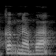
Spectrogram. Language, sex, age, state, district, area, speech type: Manipuri, female, 45-60, Manipur, Tengnoupal, urban, spontaneous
